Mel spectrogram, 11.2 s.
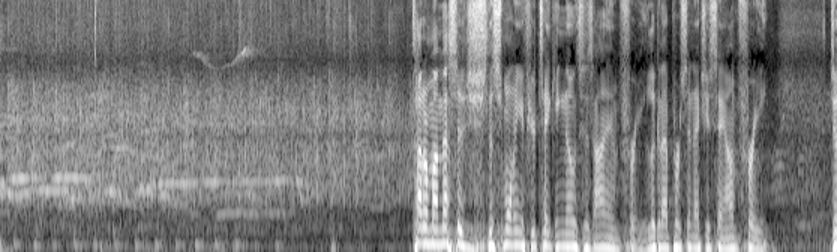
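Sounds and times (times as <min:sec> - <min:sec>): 
audience applause for pastors: 0:00.0 - 0:06.2
speech: 0:05.5 - 0:10.4.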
